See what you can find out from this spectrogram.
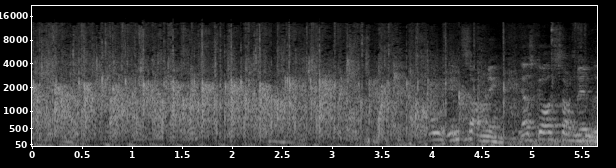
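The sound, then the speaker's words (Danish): Steady, loud audience applause with dense overlapping claps throughout; toward the end a voice begins talking over the clapping. “Jeg tror, jeg klapper af”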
